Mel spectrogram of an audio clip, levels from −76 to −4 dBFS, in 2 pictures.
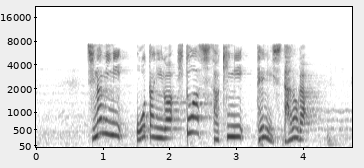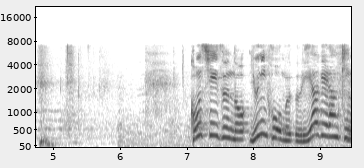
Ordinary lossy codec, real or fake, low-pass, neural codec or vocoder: none; real; 7.2 kHz; none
